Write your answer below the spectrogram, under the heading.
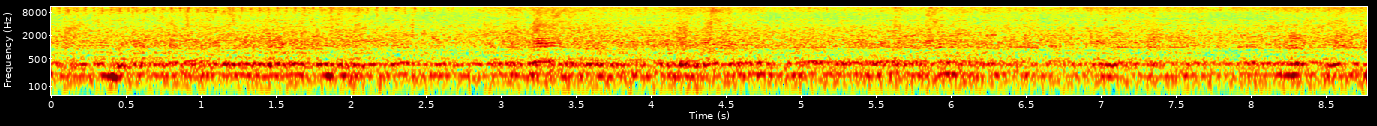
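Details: Continuous droning buzz from a bee swarm out of its hive, many insects blending into one steady low hum without pauses.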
